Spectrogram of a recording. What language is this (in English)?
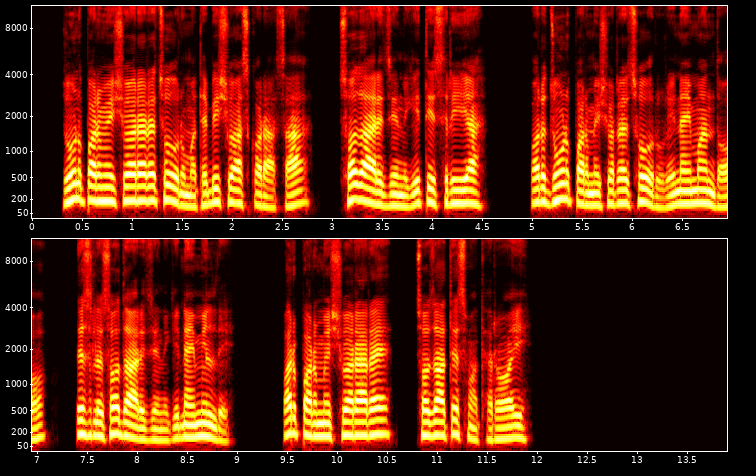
Mahasu Pahari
